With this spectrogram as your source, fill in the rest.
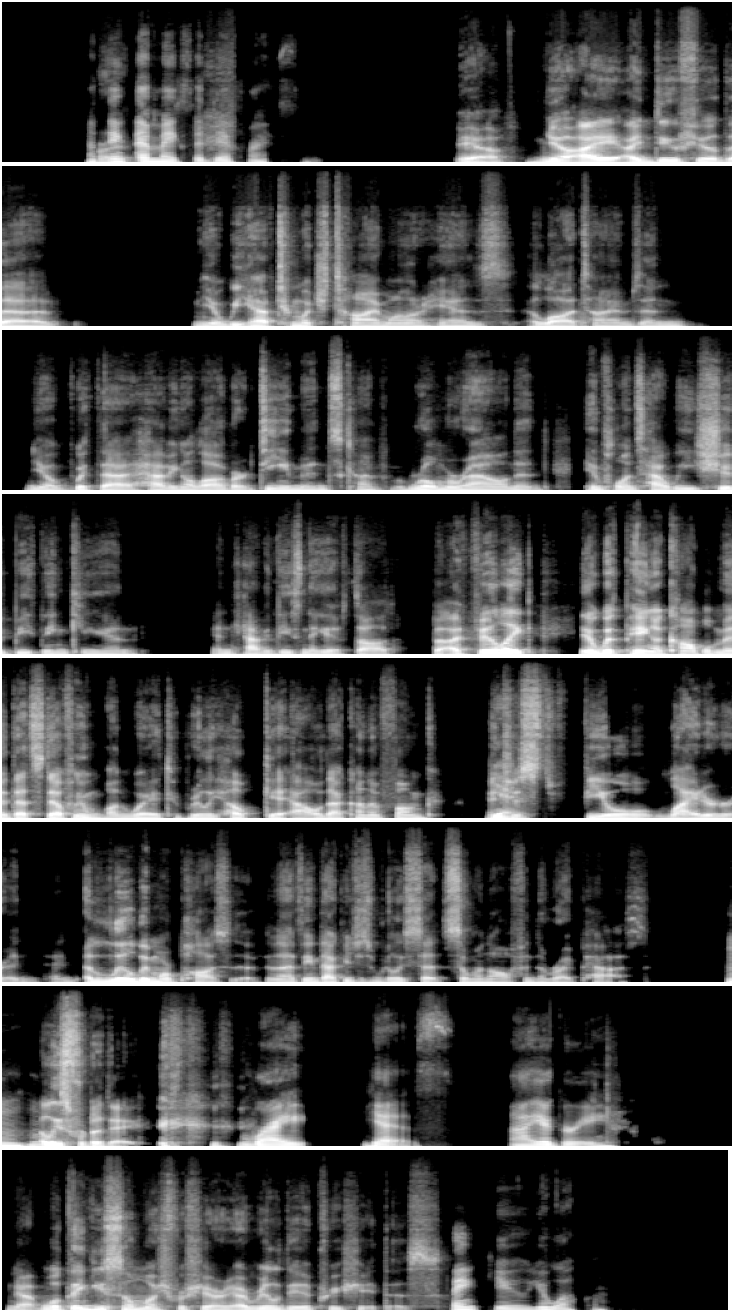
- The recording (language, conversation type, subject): English, unstructured, Why do I feel ashamed of my identity and what helps?
- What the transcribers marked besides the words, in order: stressed: "little"; chuckle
